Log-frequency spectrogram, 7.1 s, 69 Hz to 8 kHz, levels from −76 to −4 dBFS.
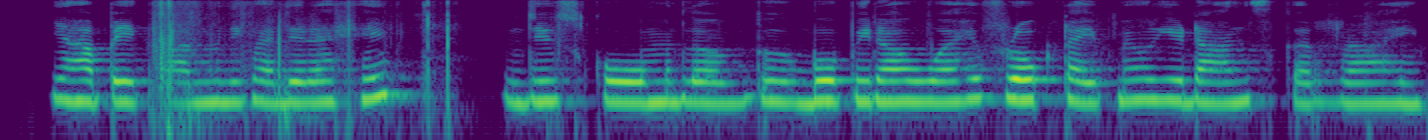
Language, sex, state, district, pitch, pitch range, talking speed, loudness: Kumaoni, female, Uttarakhand, Uttarkashi, 255 Hz, 250-265 Hz, 195 wpm, -24 LUFS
